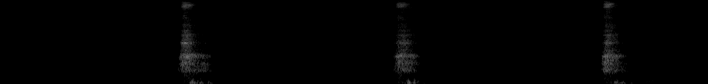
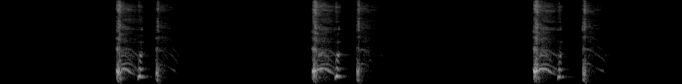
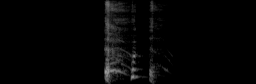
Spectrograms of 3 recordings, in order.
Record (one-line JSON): {"exhalation_length": "7.1 s", "exhalation_amplitude": 1380, "exhalation_signal_mean_std_ratio": 0.26, "three_cough_length": "6.8 s", "three_cough_amplitude": 10487, "three_cough_signal_mean_std_ratio": 0.27, "cough_length": "2.6 s", "cough_amplitude": 6255, "cough_signal_mean_std_ratio": 0.26, "survey_phase": "beta (2021-08-13 to 2022-03-07)", "age": "45-64", "gender": "Female", "wearing_mask": "No", "symptom_none": true, "smoker_status": "Never smoked", "respiratory_condition_asthma": false, "respiratory_condition_other": false, "recruitment_source": "REACT", "submission_delay": "1 day", "covid_test_result": "Negative", "covid_test_method": "RT-qPCR"}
